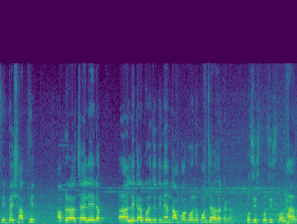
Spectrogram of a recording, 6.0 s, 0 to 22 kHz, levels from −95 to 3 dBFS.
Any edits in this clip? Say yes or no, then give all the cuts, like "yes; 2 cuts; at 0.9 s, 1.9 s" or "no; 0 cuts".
no; 0 cuts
